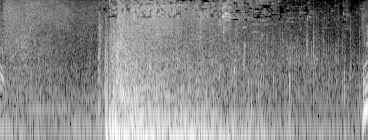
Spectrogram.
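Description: A rock wall bursts apart with a deep, rumbling boom.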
